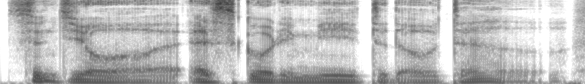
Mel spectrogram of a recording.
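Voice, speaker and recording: A man playing a masked villain mercenary in an ASMR roleplay, speaking in a formal, deliberate, seductive and menacing way. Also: extremely low pitch, mellow, no room sound, clean studio sound, exaggerated voice. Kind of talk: ASMR roleplay audio drama.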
